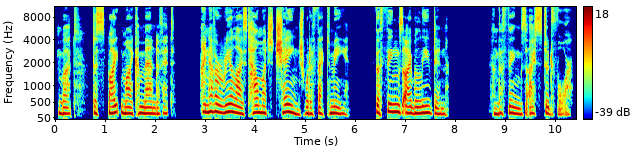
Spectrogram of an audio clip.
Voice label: Human Female; Story Hero Jaina; Story Jaina Pre Mission1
